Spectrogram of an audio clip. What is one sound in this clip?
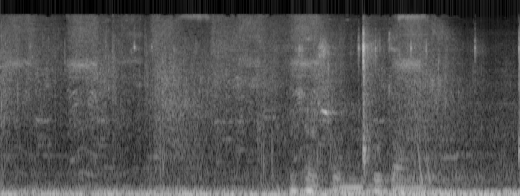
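A portal gun fires with a short electronic zap.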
